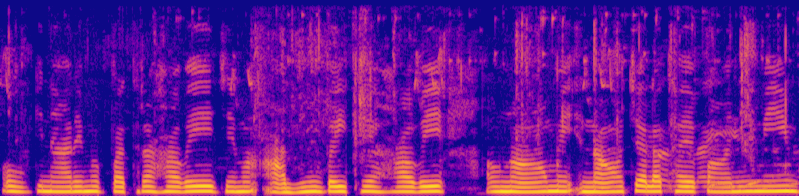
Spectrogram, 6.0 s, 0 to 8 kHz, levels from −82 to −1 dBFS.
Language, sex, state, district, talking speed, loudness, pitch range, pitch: Chhattisgarhi, female, Chhattisgarh, Korba, 170 wpm, -14 LUFS, 195-205 Hz, 200 Hz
